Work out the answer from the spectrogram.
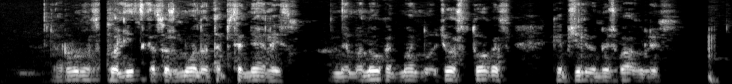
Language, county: Lithuanian, Klaipėda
